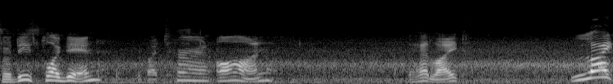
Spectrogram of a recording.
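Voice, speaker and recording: Over noticeable background noise, a man with a high pitch speaks at a very slow pace, his intonation lively, his loudness swinging widely, and his pauses long and frequent. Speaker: motorcycle builder, DIY mechanic. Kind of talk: casual workshop talk to camera.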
